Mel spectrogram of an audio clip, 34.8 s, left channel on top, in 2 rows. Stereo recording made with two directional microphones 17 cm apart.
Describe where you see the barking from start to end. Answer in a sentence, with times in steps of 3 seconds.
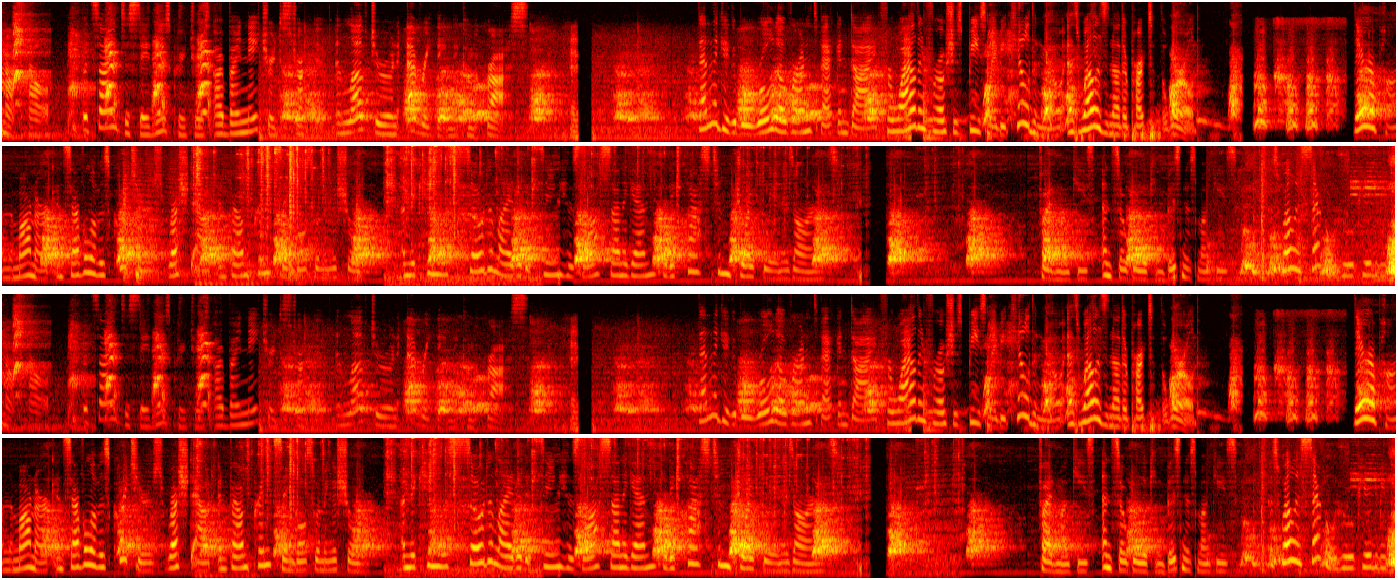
In this clip you hear the barking on the left from 0 s, in the centre from 24 s and on the left from 30 s.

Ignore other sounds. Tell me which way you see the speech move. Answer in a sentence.
In this clip you hear the speech move to the right.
